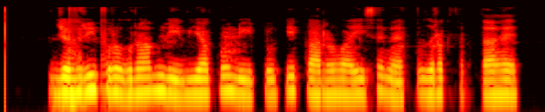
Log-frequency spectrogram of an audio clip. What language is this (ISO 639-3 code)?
urd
